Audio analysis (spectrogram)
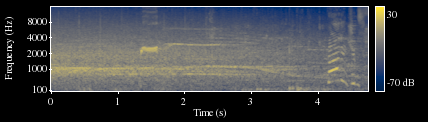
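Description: Crowd at an international netball match between South Africa and England applauding in a large arena, a broad steady wash of clapping with a whistle, and a commentator talking over it near the end.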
